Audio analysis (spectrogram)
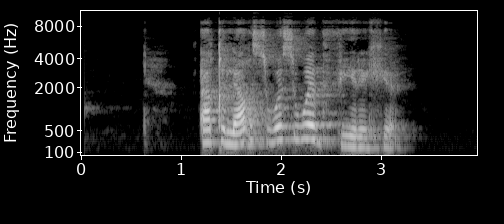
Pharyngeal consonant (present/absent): absent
